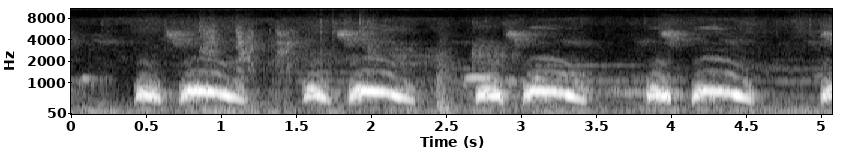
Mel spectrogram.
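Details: Spotted dove calls for luring wild doves: rhythmic pairs of a short coo and a longer falling, arched coo, about one pair per second, with a faint tap in the background.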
